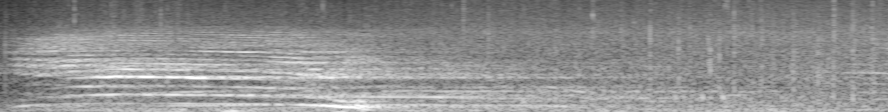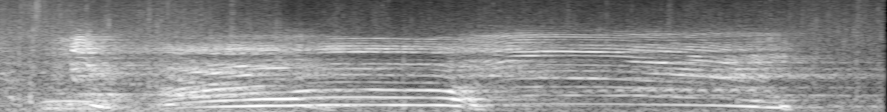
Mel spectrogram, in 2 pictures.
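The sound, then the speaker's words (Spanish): Red deer stags bellowing on a hillside during the autumn rut: several long, deep, groaning roars that bend downward in pitch at their ends, over a steady hiss of light drizzle. “habrá empezado a sonar en el monte el sonido de la berra de los ciervos. Este es el sonido de septiembre hasta bien entrado octubre.”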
